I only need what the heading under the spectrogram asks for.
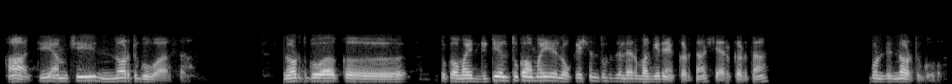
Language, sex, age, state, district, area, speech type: Goan Konkani, male, 60+, Goa, Canacona, rural, conversation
